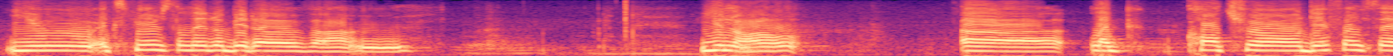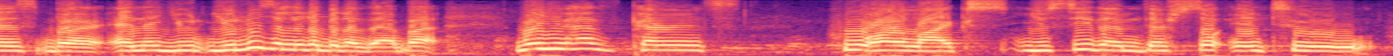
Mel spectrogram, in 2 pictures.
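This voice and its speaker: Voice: medium pitch, unhurried, darkish tone, smooth, poor audio. A young adult, answering interview questions earnestly and searching for words. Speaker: youth interviewee at a community event.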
